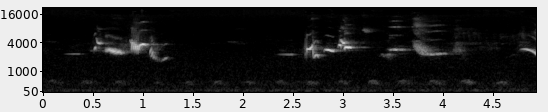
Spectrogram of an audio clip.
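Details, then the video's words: Birds chirping at sunrise in the morning: high, bright twittering phrases with quick sweeping notes, delivered in bursts about two seconds apart, over a soft, regularly pulsing lower background sound. "Morning Sunrise and Birds sound"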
